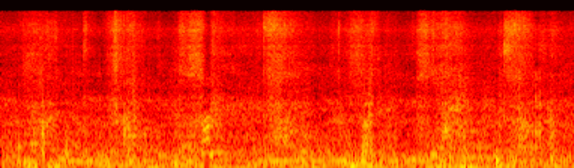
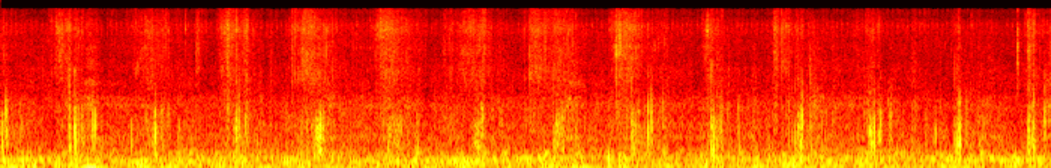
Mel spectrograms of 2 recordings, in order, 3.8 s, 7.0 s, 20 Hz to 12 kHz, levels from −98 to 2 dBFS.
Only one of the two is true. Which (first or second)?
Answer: second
